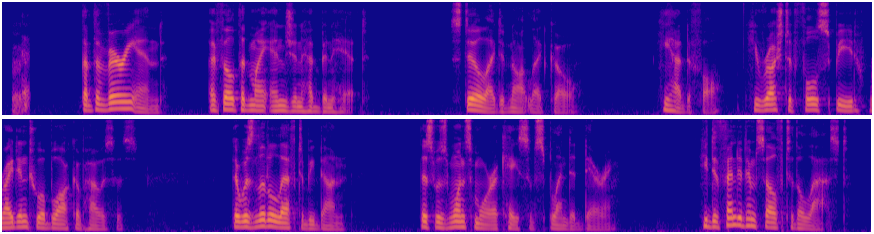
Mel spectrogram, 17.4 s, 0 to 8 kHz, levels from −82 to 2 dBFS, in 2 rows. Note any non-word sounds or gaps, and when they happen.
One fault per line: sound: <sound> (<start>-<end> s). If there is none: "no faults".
sound: laugh (0.1-0.3 s)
